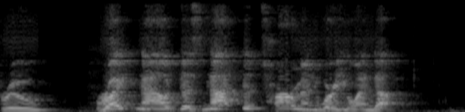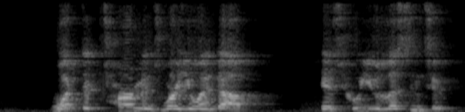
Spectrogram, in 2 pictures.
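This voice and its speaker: The man's high voice has a bright, sharp tone, with audible room echo around it. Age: 60s. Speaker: network marketing leader. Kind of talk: motivational talk on a conference call. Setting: conference call. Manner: halting, many fillers.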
